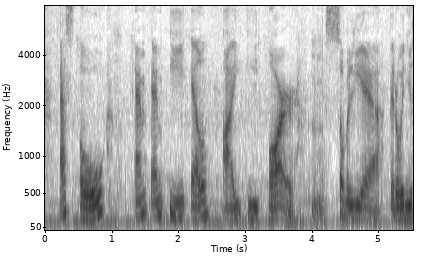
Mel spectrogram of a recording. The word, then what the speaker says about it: sommelier: diploma um French word it's a French word it's s-o-m-m-e-l-i-e-r Somalia but when you say it in a business way how are you going to pronounce it it's okay a master of sumilia diploma this um as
